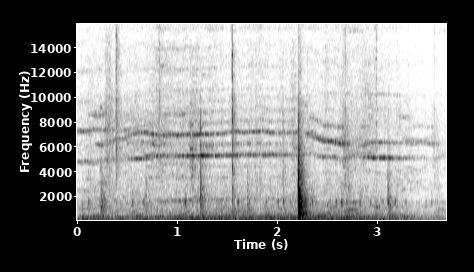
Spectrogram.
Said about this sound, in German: Der Kreis Minden-Lübbecke nennt sich ja auch stolz Mühlenkreis, denn wirklich an jeder Ecke steht eine alte Mühle. Nein, die vielleicht auch, aber gemeint sind natürlich die großen, stolzen Windmühlen und die haben einen ganz anderen Sound.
